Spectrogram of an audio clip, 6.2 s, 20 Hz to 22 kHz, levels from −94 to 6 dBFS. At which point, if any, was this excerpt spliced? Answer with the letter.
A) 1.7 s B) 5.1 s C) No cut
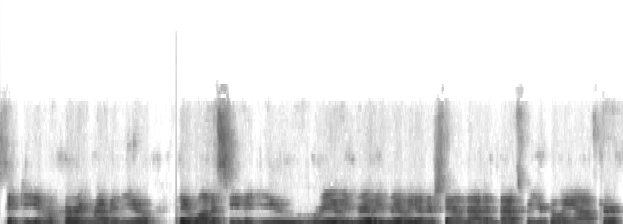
A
